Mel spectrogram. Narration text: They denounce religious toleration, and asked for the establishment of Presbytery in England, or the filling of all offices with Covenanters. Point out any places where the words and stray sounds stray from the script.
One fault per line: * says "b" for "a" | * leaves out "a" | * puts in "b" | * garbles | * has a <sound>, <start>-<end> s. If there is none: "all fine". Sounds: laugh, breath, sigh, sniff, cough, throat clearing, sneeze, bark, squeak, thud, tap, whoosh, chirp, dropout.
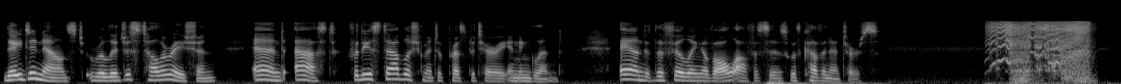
* says "denounced" for "denounce"
* says "and" for "or"
* has a squeak, 9.8-11.0 s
